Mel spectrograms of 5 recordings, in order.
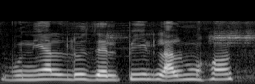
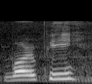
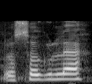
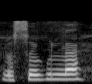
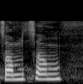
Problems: none marked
